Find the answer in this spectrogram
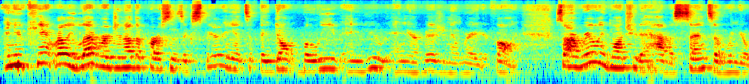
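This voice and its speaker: Talking very fast with hardly any pauses, a woman with an American accent sounds animated, her medium-pitched voice making very wide pitch swings. The recording has audible room echo and noticeable background noise. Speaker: life and business coach. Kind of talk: live stream motivational talk. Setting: live stream.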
